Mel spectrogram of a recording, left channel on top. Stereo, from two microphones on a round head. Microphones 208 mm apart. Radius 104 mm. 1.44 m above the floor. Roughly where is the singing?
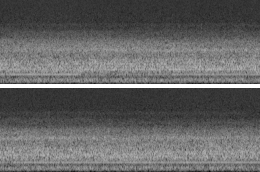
I don't hear singing.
